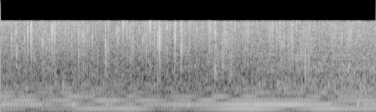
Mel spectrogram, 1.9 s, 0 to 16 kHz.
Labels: {"label": "biophony, midshipman", "recorder": "SoundTrap 500"}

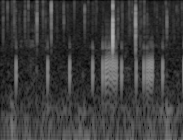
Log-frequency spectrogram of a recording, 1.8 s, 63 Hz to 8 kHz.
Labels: {"label": "biophony, knock croak", "recorder": "SoundTrap 300"}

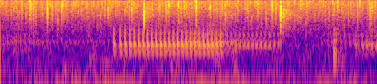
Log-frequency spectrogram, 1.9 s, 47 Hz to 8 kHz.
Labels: {"label": "biophony, croak", "recorder": "SoundTrap 500"}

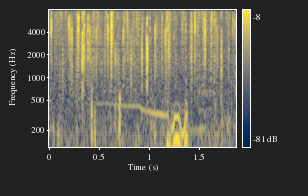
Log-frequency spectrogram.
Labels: {"label": "biophony, cascading saw", "recorder": "SoundTrap 600 or HydroMoth"}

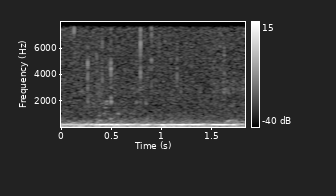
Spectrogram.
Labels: {"label": "anthrophony, boat engine", "recorder": "SoundTrap 300"}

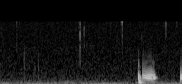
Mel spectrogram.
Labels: {"label": "biophony, stridulation", "recorder": "SoundTrap 300"}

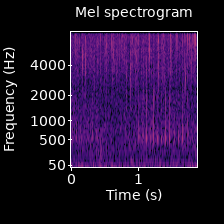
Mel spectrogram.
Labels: {"label": "biophony, rattle response", "recorder": "SoundTrap 500"}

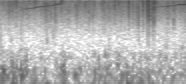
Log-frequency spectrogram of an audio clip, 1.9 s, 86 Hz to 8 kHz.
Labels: {"label": "biophony, dolphin", "recorder": "SoundTrap 500"}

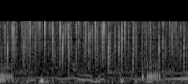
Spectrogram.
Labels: {"label": "biophony, cascading saw", "recorder": "SoundTrap 600 or HydroMoth"}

